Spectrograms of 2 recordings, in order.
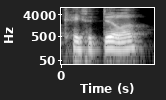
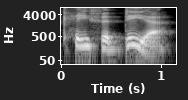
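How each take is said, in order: First: The double L is said as an L sound. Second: The double L is said as a Y sound. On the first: The speaker calls it wrong. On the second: The speaker calls it right.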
